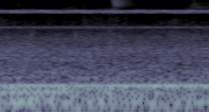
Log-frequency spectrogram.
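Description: Night insect chorus: a steady high-pitched trill with one brief louder high burst about a second in, over a low steady hum.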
